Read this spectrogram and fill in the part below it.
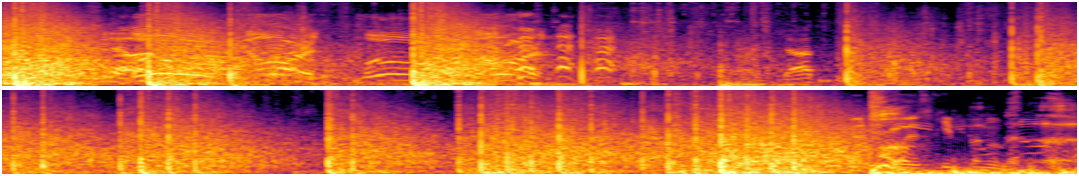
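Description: Rifles fire in loud, sharp cracks that echo through the woods.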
